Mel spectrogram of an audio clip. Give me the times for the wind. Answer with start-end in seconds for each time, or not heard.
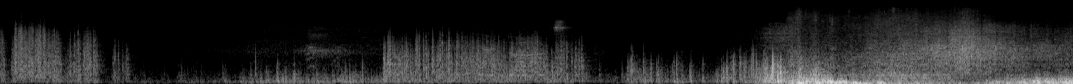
0.0-10.6.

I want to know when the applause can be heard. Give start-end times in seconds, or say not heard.
8.6-10.6.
